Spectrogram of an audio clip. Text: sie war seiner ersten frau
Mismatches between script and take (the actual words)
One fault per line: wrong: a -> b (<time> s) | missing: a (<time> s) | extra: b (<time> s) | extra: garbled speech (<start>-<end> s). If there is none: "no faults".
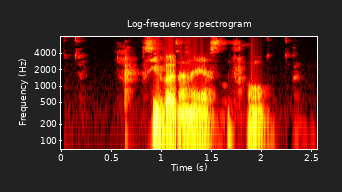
no faults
